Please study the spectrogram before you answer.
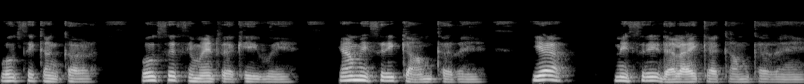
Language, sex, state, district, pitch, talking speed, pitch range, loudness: Hindi, male, Bihar, Saran, 135 Hz, 165 wpm, 120-175 Hz, -18 LUFS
